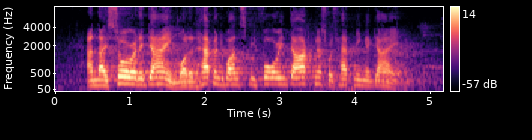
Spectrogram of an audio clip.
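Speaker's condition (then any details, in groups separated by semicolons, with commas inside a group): No condition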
